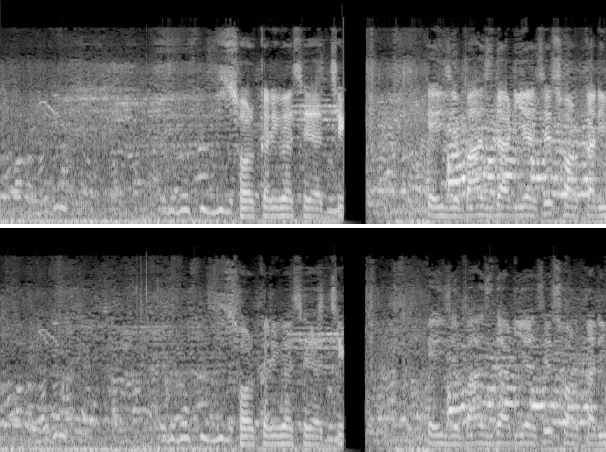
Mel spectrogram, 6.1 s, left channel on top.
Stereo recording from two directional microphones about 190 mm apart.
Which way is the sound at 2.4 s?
15° right (ahead or behind).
